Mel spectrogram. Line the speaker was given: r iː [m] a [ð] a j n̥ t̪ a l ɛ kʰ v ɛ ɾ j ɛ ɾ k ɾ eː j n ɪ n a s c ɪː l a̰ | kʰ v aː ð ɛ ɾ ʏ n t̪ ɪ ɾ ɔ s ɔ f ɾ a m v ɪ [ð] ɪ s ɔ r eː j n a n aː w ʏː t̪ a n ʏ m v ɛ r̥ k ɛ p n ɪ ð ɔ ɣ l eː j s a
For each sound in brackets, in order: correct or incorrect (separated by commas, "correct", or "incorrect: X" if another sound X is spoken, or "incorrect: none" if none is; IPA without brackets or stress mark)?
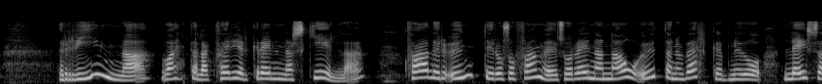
incorrect: n, incorrect: v, correct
